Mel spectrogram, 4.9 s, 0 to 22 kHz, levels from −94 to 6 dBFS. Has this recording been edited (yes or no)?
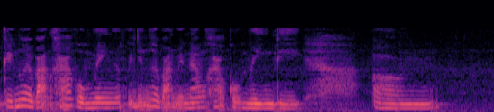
no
